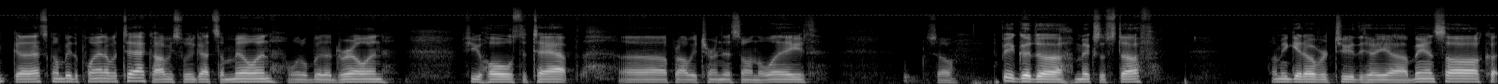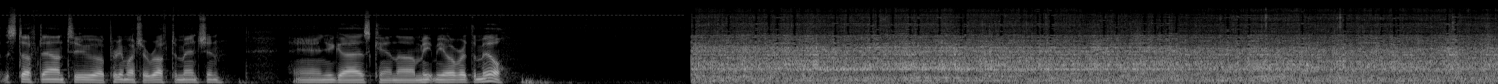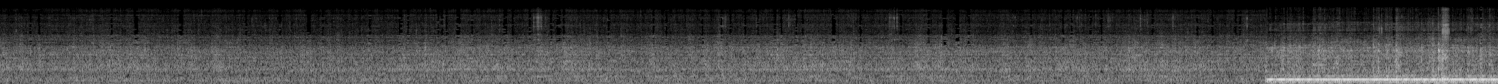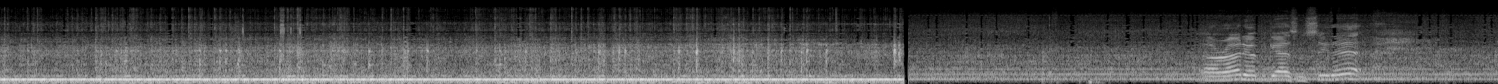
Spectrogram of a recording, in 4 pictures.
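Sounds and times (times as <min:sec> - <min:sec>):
strong steady hum: 0:21.9 - 0:54.3
bandsaw cutting metal: 0:22.6 - 0:54.0.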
